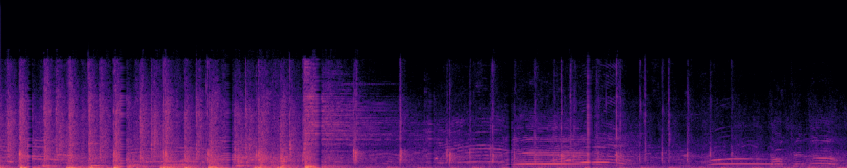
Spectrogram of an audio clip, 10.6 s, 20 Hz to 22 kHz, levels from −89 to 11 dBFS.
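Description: Clock drift between sender and receiver runs the whole way through. The sender's clock is about 5% slow, so the receiver's buffer keeps draining and small hiccups crop up unevenly. The first clear sign is a short stall from a late packet at 0.35 to 0.42 s: the buffer ran dry, the last sound got held for 50 ms, then playback picked up where it left off with nothing lost. From 1.39 s to the end there are repeated timing corrections, with the receiver stretching things to 99% speed and padding in something like 150 ms overall. More late-packet stalls land at 1.51 to 1.60 s (70 ms held), 2.84 to 2.92 s (60 ms) and 3.96 to 4.04 s (60 ms), each a brief smeared hold or dip. Between 5.37 and 7.42 s come scattered short gaps, around three of them, the longest about 50 ms. Each got patched by carrying the last sound forward, so you get quick ticks or smears rather than dropouts.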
